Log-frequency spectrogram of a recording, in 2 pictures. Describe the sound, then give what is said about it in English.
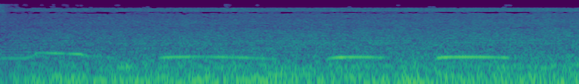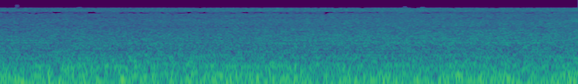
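A dove cooing outside a room, captured in a home recording: four soft, low, hooting coos in the first half, with the second one longest, over a constant hiss and rumble of background noise. “He said, no, that's a dove. So she recorded it for us. Let's see if you can hear it.”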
